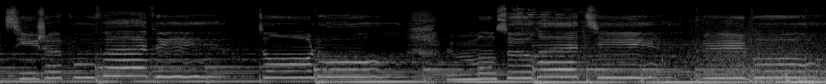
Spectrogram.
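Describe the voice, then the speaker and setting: A sea spirit in song, very high, slow, lyrical, with loud orchestral music. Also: female voice. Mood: longing. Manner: soaring, lyrical singing.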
